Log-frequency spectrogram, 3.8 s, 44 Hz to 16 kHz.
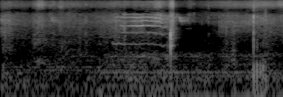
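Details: Kittens 45 days old, being weaned by their mother cat, with one brief, faint, high mewing call partway through, then a couple of soft clicks against a steady background hiss.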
